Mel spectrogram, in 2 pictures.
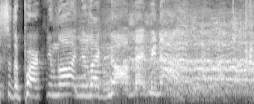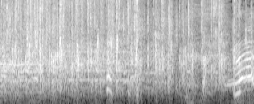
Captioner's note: laughter and applause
